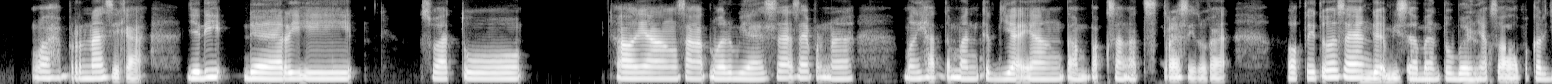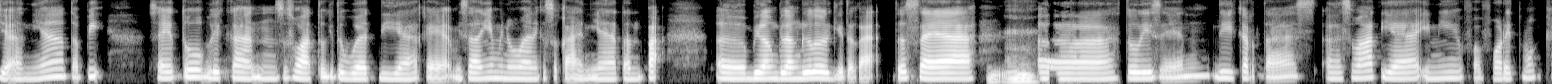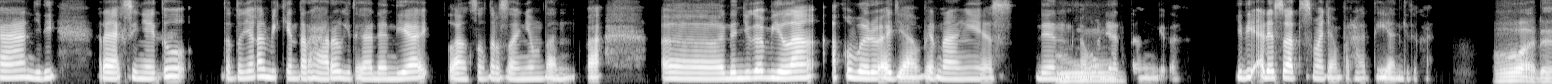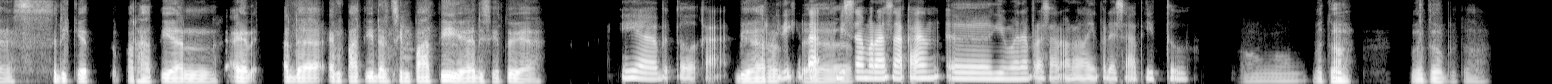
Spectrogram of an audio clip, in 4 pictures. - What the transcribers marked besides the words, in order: other background noise
- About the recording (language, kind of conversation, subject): Indonesian, unstructured, Apa hal sederhana yang bisa membuat harimu lebih cerah?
